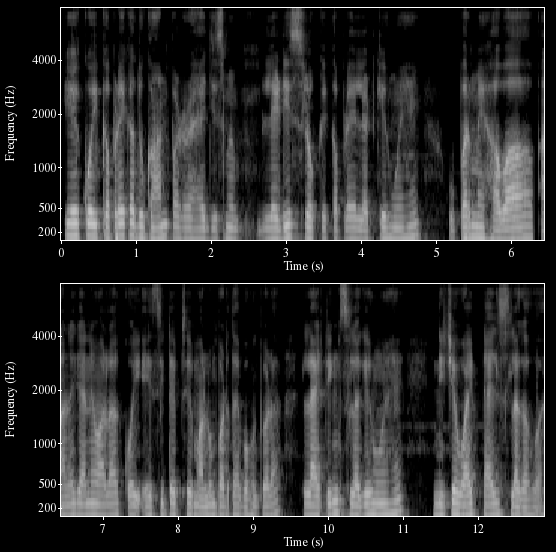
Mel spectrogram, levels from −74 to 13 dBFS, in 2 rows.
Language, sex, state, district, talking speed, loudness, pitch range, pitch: Hindi, male, Chhattisgarh, Rajnandgaon, 195 wpm, -18 LUFS, 120-135 Hz, 125 Hz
